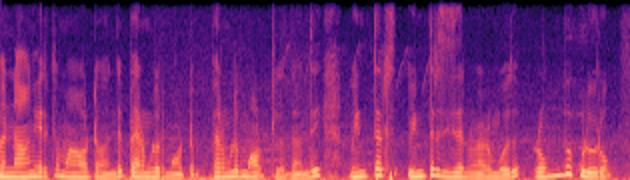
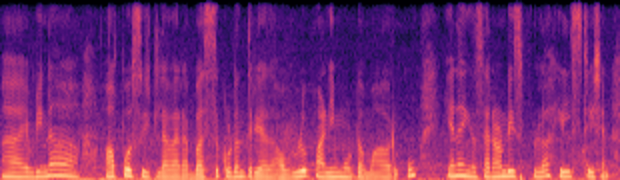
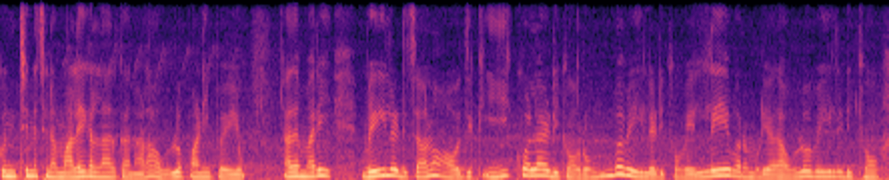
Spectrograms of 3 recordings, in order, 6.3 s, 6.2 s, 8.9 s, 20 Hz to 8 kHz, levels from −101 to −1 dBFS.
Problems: none marked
